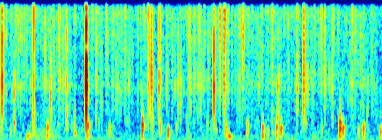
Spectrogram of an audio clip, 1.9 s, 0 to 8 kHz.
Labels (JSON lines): {"label": "biophony, sea urchins (Echinidae)", "recorder": "SoundTrap 600 or HydroMoth"}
